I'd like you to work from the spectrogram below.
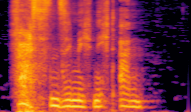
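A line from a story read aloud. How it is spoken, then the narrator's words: Hissing. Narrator (German): fauchte sie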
